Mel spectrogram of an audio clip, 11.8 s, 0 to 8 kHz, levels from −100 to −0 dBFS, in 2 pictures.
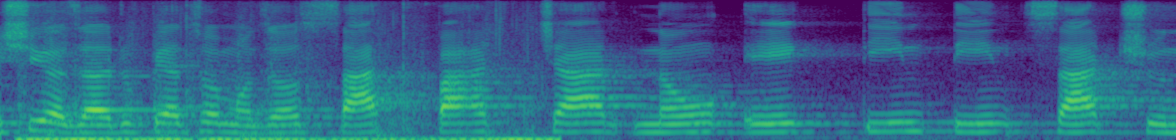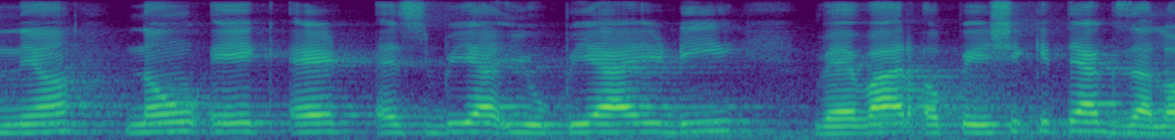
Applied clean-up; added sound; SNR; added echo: none; Livestock, farm animals, working animals; 0 dB; none.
